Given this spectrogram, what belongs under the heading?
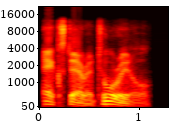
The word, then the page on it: exterritorial: British English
